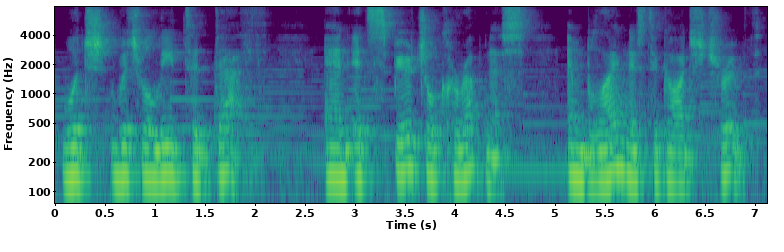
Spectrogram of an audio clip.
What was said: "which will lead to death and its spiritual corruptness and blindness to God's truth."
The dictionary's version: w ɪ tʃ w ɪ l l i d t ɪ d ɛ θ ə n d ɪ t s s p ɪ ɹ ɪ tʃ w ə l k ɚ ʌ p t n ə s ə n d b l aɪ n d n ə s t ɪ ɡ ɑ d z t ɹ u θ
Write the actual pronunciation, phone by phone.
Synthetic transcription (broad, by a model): w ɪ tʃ w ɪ w l i d t ɪ d ɛ θ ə n ɪ t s s p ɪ ɹ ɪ tʃ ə l k ɚ ʌ p t n ə s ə n b l aɪ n n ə s t ɪ ɡ ɑ d z t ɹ u θ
